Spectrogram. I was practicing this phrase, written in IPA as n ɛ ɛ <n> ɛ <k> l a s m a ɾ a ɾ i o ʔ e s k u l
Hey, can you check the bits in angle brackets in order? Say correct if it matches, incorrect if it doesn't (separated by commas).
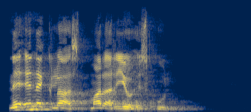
correct, correct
